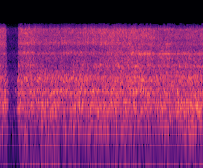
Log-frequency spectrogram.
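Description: Handheld hair dryer blowing steadily while drying hair, with a brief drop in its sound just after the start.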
